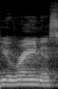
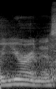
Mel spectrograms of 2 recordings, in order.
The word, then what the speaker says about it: Uranus: We have Uranus or Uranus, however you want to pronounce it.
